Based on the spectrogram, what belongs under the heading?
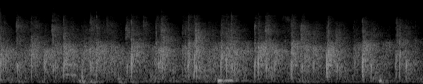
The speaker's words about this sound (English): All right, another round of applause, real quick.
